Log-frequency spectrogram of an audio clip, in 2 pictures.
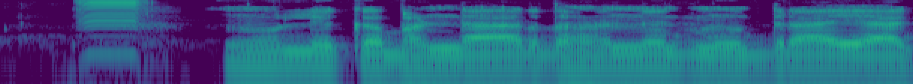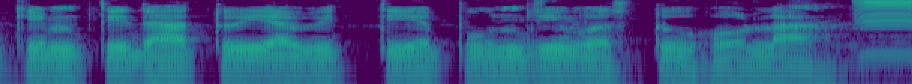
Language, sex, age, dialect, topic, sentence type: Bhojpuri, male, <18, Western, banking, statement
